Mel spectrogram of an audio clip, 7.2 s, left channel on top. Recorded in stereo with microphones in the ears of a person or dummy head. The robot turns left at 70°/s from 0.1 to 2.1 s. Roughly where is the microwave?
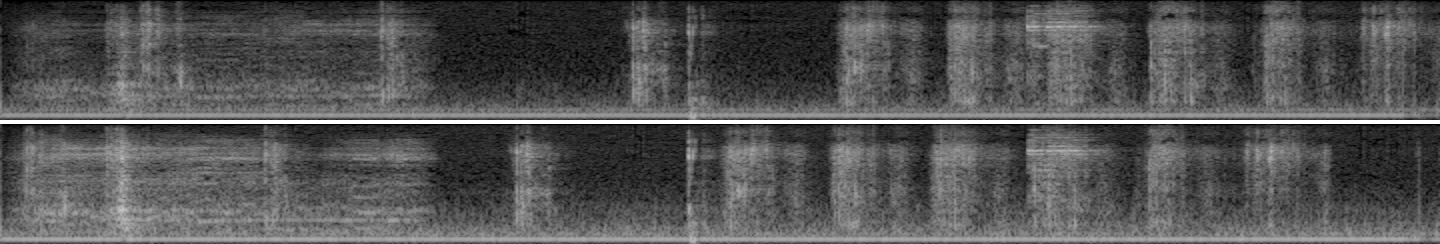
Right.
